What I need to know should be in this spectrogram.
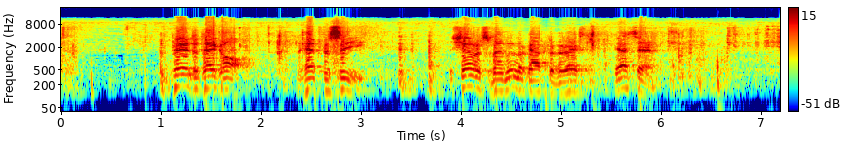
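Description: An elderly man speaks in a low, serious voice.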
